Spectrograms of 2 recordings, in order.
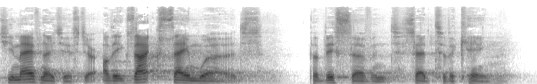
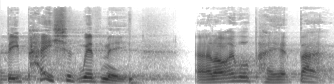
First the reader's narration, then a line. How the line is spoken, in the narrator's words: his fellow servant fell to his knees and begged him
